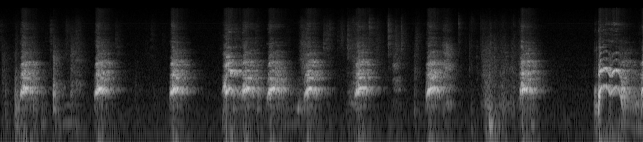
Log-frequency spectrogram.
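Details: Boo Radley the pug mix keeps barking at a man at the door: about ten loud, harmonic barks, some short and clipped, others paired in quick succession, with brief gaps of near silence.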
